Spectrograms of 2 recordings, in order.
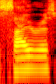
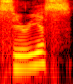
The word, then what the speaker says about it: Sirius: Sirius, yes, yeah, Sirius or Cyrus, yes, I think some pronounce it Cyrus, but Sirius.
